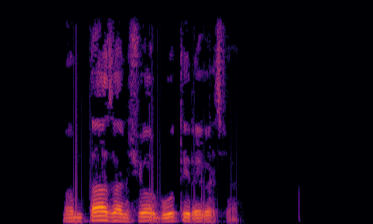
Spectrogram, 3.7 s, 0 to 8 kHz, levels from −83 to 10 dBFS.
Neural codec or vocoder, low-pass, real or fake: none; 7.2 kHz; real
